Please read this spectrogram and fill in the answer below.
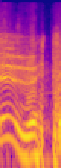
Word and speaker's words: Knut: Sorry, I see where No, it it's says pronounced nut. Knut.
